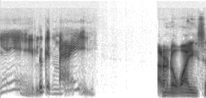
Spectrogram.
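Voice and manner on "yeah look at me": put-on high, soft raccoon voice with Australian accent. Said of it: "had, like, an, uh, Australian accent".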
